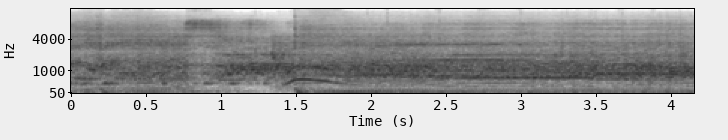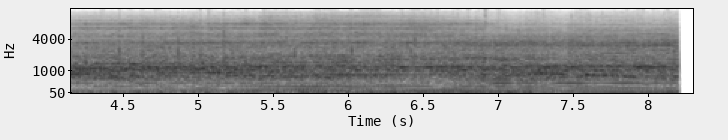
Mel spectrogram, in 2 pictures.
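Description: Live post-hardcore band playing loud, with distorted guitars and drums in a boomy concert mix, and crowd members yelling and whooping. The low end drops out for about half a second a second in, then the band comes back in with a sustained wall of sound.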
